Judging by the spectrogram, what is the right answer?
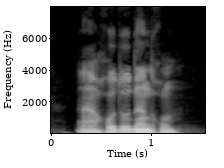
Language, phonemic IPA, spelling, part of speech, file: French, /ʁo.do.dɛ̃.dʁɔ̃/, rhododendron, noun, Fr-rhododendron.ogg
- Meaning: rhododendron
